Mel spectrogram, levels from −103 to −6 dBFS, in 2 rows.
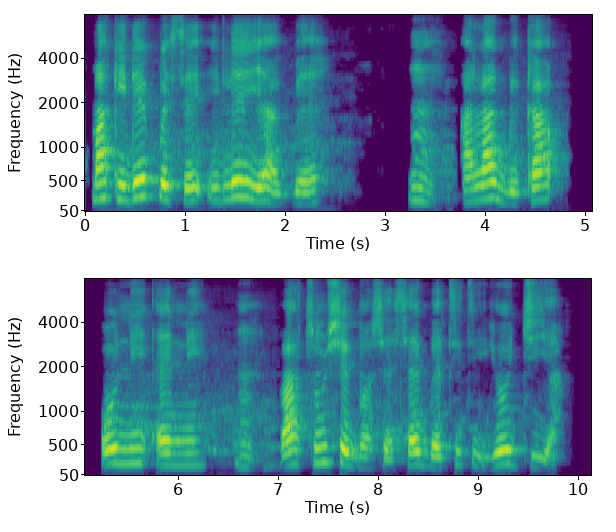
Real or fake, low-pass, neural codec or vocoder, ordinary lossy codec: real; none; none; none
